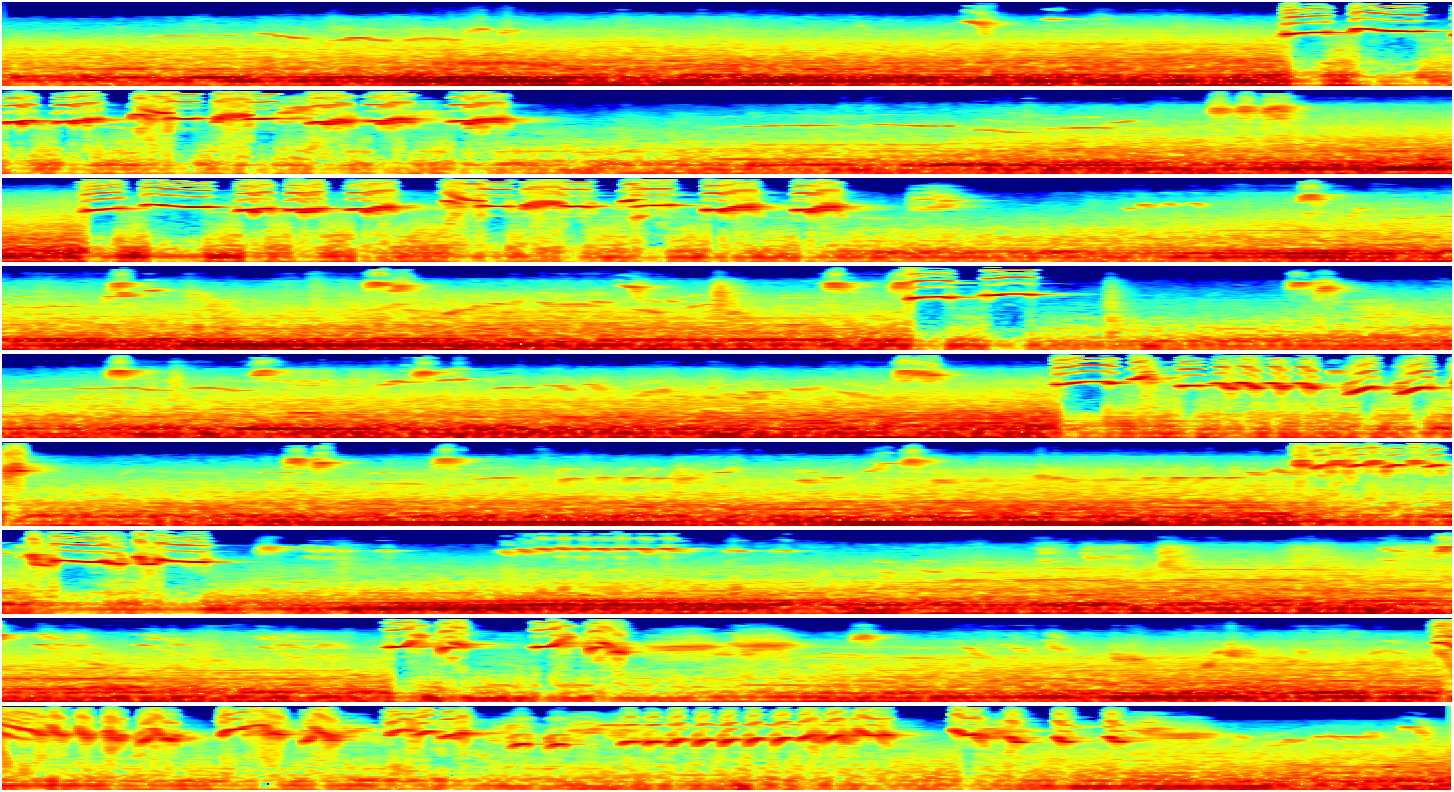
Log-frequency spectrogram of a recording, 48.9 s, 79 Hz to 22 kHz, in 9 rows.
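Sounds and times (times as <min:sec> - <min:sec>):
thrush singing whistled phrases: 0:04.8 - 0:07.5, 0:11.2 - 0:14.2, 0:19.6 - 0:20.4, 0:25.7 - 0:27.4, 0:31.5 - 0:33.6, 0:39.5 - 0:41.0, 0:43.4 - 0:48.0.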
